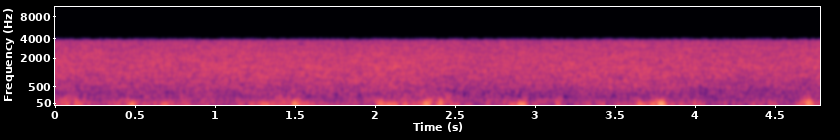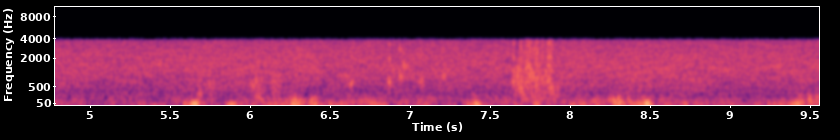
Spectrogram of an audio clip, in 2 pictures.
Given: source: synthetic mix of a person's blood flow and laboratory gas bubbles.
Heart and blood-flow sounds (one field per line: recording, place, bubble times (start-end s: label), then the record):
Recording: Doppler ultrasound of blood flow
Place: subclavian vein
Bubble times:
5.66-5.79 s: bubbles
6.00-6.33 s: bubbles
6.58-6.66 s: bubbles
6.85-7.10 s: bubbles
7.20-7.24 s: bubbles
7.62-7.98 s: bubbles
From the record:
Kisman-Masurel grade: 221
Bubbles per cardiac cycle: several, 3 to 8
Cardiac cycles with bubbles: 10 to 50%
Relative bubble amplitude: barely perceptible (0.100 to 0.250)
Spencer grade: 2 (many but less than half of the cardiac periods contain bubble signals, singularly or in groups)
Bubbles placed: anywhere in the cardiac cycle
